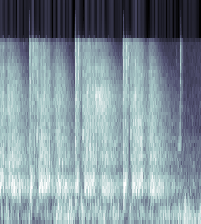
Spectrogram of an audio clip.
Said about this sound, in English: Before I made the gun go bang.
